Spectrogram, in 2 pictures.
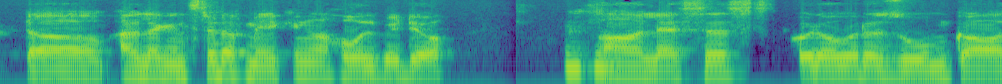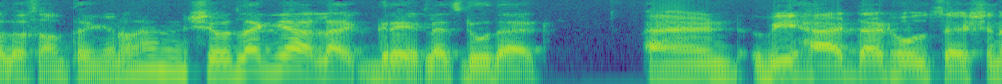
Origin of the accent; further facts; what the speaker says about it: Bangalore, Karnataka, India; also born or lived in Goa; I am from Bangalore, born in Goa, brought up in Bangalore, and my parents are from Bangalore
